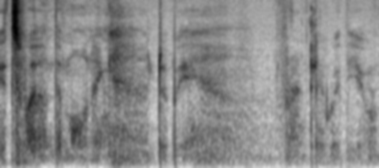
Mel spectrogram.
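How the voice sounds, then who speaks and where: A man whispers in a relaxed tone. Noticeable background noise sits behind him. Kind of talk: ASMR whispered ramble to camera. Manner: whispered, rambling, relaxed.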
